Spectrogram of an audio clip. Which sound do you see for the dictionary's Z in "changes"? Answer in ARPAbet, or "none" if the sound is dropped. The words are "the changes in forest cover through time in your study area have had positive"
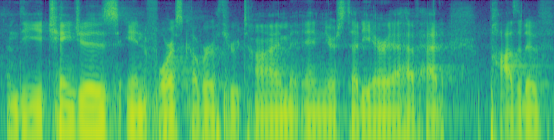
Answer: Z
